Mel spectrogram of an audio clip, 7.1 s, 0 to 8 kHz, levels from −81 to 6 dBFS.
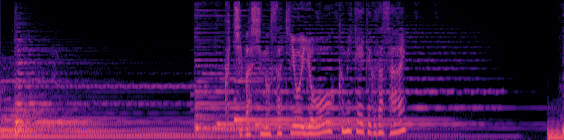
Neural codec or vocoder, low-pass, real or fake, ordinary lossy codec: none; none; real; none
